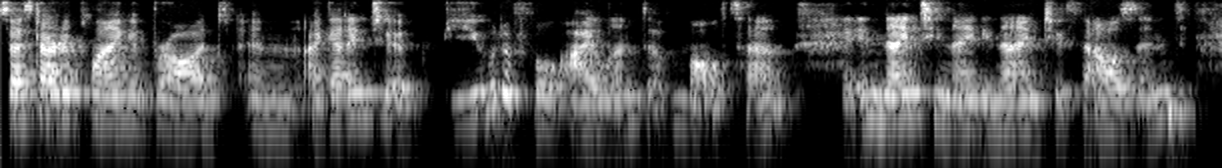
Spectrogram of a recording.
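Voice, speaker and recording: A woman's fairly low voice at a moderate pace with ordinary pitch variation, noticeable background noise and audible room echo. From Armenia, Yerevan. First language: Armenian. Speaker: climate change specialist, author. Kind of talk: interview.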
